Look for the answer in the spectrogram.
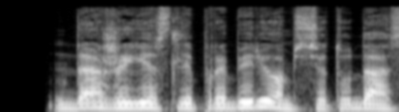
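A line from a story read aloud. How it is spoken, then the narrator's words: Plain question. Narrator (Russian): спросил Лео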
